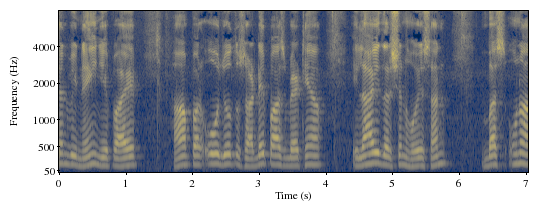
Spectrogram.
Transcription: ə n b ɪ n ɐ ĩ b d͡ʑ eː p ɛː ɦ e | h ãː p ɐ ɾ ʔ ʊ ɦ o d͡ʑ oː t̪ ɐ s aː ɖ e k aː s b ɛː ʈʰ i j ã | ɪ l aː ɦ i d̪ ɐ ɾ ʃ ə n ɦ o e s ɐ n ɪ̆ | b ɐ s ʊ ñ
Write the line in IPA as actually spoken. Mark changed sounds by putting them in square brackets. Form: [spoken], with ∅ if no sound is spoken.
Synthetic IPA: ə n b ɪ n ɐ ĩ [∅] d͡ʑ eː p [aː] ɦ e | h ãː p ɐ ɾ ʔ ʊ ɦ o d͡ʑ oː t̪ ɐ s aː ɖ e [p] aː s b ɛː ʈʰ i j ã | ɪ l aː ɦ i d̪ ɐ ɾ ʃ ə n ɦ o e s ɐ n ɪ̆ | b ɐ s ʊ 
